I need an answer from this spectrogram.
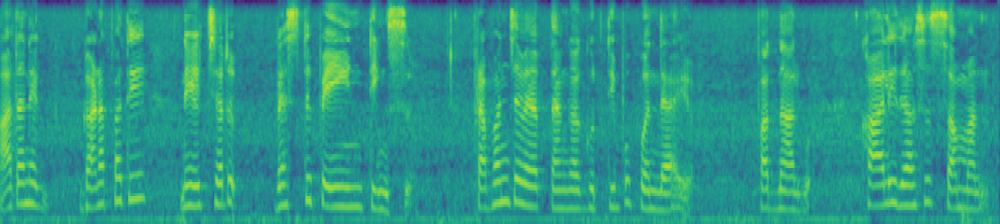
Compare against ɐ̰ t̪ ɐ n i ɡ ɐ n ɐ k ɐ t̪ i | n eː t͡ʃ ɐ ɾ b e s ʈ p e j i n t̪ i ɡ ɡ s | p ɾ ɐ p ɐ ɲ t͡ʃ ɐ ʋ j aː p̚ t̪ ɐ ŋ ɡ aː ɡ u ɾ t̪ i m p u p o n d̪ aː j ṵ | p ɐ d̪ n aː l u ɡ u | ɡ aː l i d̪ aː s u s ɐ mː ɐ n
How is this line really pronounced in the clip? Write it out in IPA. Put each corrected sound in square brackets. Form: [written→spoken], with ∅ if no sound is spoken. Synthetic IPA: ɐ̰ t̪ ɐ n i ɡ ɐ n ɐ [k→p] ɐ t̪ i | n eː t͡ʃ ɐ ɾ b e s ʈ p e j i n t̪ i [ɡ→ŋ] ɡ s | p ɾ ɐ p ɐ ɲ t͡ʃ ɐ ʋ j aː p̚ t̪ ɐ ŋ ɡ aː ɡ u ɾ t̪ i m p u p o n d̪ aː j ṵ | p ɐ d̪ n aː l u ɡ u | [ɡ→k] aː l i d̪ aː s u s ɐ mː ɐ n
